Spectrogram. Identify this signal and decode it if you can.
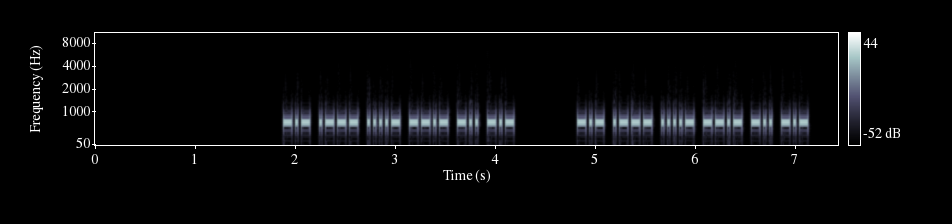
Morse code, heard as a keyed tone, about 40 wpm, 700 Hz. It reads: KJ4QDK KJ4QDK
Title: USA Call Signs - 6 Characters - Repeated 3x - 40wpm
